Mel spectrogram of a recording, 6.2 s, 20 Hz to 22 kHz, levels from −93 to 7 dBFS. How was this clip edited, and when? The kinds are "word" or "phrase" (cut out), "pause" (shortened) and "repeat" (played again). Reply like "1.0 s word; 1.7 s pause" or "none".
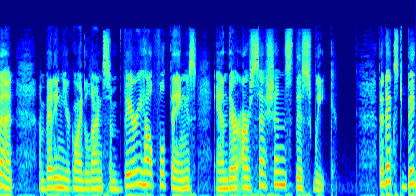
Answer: none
